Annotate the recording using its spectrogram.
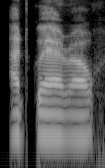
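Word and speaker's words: Aguerd: Here is West Ham's Fabianski, Cafu, Kerger, Olgunboner, Aguero, Aguero. How do you say that? Because it's like Aguero, but with a D on the end.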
